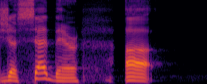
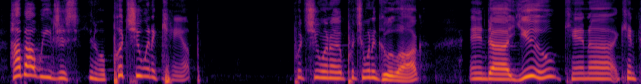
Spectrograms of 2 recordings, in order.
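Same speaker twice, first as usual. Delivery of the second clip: high-pitched, falsely casual proposal; mock suggestion; 6 semitones higher than usual. Host voices officials proposing camps to supporters, mockingly. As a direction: pitch it up like a breezy, sarcastic offer.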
